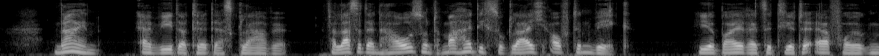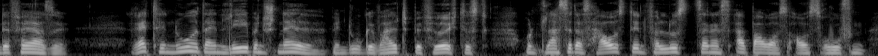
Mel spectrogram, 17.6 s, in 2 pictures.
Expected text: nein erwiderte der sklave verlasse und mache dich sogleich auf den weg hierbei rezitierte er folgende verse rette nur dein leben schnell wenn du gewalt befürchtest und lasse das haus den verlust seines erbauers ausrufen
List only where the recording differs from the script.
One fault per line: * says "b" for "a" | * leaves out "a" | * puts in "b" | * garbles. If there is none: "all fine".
* puts in "dein haus"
